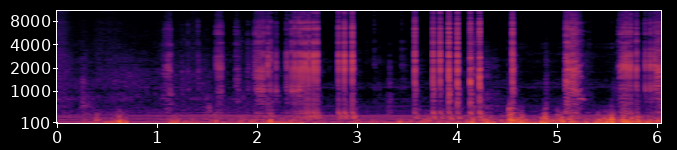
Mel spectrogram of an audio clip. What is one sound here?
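A clamp ratchets as its handle is squeezed.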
